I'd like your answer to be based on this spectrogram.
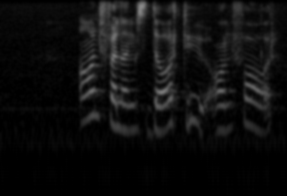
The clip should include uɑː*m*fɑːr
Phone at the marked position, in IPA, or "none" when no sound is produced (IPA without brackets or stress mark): n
